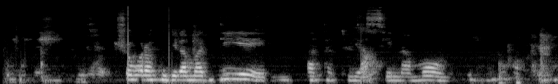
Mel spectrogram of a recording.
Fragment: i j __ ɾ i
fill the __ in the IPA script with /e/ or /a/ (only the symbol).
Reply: e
